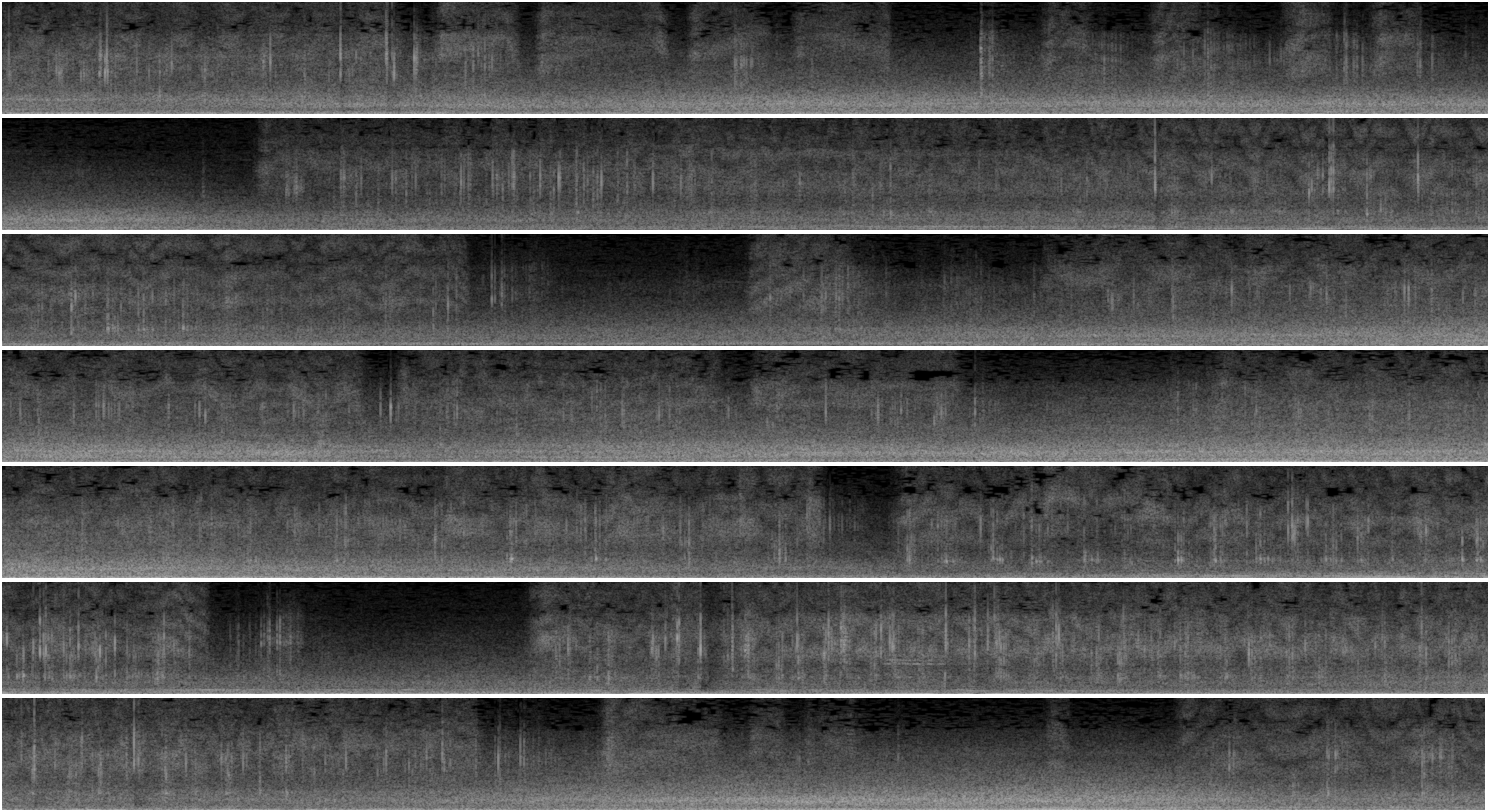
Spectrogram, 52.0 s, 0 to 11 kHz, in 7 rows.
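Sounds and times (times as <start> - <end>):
aerosol spray can hissing: 0.0 - 7.2, 8.7 - 17.4, 18.6 - 27.3, 28.2 - 38.6, 39.8 - 48.9, 50.4 - 51.9.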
